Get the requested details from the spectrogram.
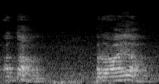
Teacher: और विसर्ग जो होता है इसका उच्चारण स्थान कंठ है, जब हम इसका उच्चारण करते हैं तो हा, हकार निकलता, हा निकलता, अतः, प्रायः जब उच्चारण करेंगे तो हा निकलेगा।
